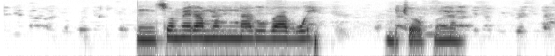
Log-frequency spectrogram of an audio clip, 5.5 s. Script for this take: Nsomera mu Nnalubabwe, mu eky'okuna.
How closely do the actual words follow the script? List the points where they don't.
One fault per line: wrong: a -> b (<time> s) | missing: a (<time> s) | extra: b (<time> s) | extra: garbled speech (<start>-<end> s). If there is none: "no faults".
no faults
